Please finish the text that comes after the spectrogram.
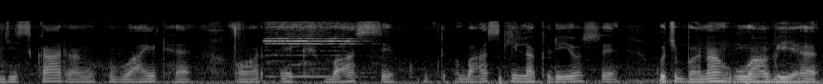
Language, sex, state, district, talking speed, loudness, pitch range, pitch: Hindi, male, Bihar, Muzaffarpur, 125 wpm, -33 LUFS, 115-130 Hz, 125 Hz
